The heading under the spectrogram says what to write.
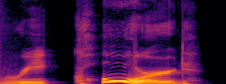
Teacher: So when I say record, record, look how much longer the record, the syllable record is. Now, when I have record, the syllable cord is going to be longer.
